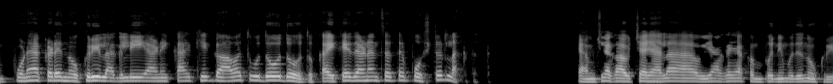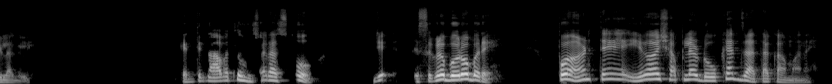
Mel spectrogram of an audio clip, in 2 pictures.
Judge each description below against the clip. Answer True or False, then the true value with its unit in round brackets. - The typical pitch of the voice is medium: True (165 Hz)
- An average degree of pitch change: True (5.0 semitones)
